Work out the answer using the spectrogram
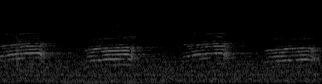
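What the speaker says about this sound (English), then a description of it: "The crows are calling today." Australian crows cawing in a slow series of four harsh calls, evenly spaced, at moderate distance over a quiet outdoor background.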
